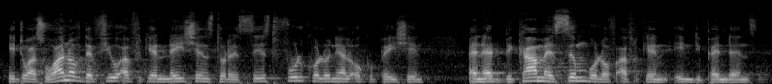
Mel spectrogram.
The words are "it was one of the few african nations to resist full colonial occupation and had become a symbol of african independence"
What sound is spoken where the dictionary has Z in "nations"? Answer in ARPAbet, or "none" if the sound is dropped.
S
